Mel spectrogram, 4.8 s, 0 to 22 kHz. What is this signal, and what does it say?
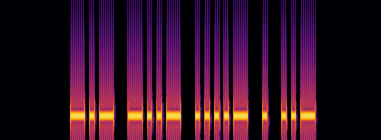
Morse code, heard as a keyed tone, about 24 wpm, 700 Hz. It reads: KX4EU
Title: Speed Racing - USA 2x2 Call Signs 20wpm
